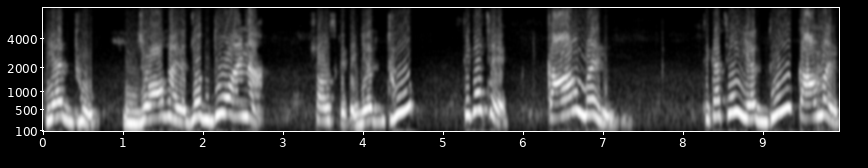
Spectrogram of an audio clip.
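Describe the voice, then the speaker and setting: A woman with a very high voice leads a class through scripture pronunciation. She speaks slowly, drilling each syllable patiently and having students repeat after her. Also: expressive, a bit bright, rough recording. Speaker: Gita teacher. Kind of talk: slow pronunciation lesson.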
